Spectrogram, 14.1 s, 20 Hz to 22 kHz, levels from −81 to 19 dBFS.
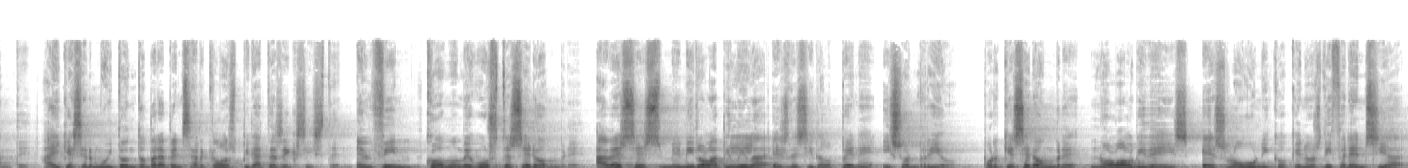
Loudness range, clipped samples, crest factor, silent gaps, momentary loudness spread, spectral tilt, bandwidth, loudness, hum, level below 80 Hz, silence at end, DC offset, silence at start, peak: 3 LU; under 0.1%; 16 dB; none; 9 LU; -4.5 dB/octave; 17 kHz; -20 LUFS; none; -50 dBFS; 0 s; under 0.1%; 0 s; -4 dBFS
